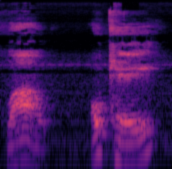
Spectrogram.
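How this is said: It sounds snobbish and haughty.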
